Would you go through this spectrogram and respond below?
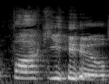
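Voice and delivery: high, loud mock yell. Friend imitating Julia yelling at people below, mock yell. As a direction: scream it down at the crowd. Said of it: "Julia is just yelling".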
